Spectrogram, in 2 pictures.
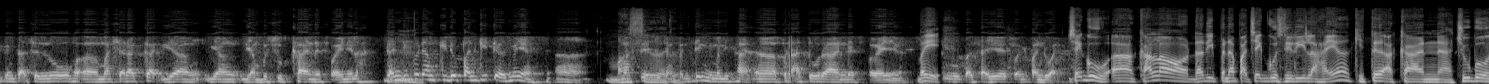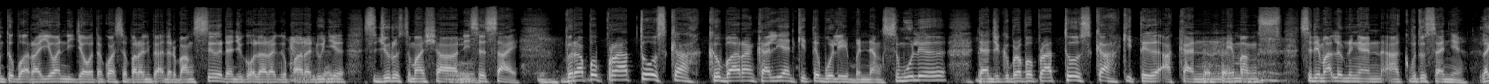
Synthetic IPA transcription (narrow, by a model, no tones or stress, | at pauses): ikənt̪aʔ̚səlʊhəmãʃaɾakat̪̚jaŋjaŋjaŋbərsukandansəbaɡajɲə̃lahdand͡ʒuɡadalamkəidupankit̪əsəmɲəə | mamasətapənt̪ɪŋdiməliɦat̪̚əpəɾa̰t̪uɾandansəbaɡajɲəbaikt̪upalsajəsəbaŋɡapanduant͡ʃɛɡuəkalawdaɾipəndapat̪̚t͡ʃɛʔɡusəndiɾilaɦjəkit̪əa̰kant͡ʃubəunt̪ʊk̚buatʔ̪rajuandid͡ʒawat̪ankuwasapaɾalimpaʔa̰t̪arbaŋsədand͡ʒuɡao̰laɾaɡəpaɾadunĩə̃səd͡ʒuɾʊst̪umaʃanĩsəsajbəɾapəpəɾat̪ʊskahkəbaɾaŋkaliankit̪əbolɛhmənaŋsəmũlədand͡ʒuɡabəɾap̬əpəɾat̪ʊskahkit̪əa̰kanmmmẽmãŋsədimaʔlumdəŋãnə̰kəput̪̬usanɲã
